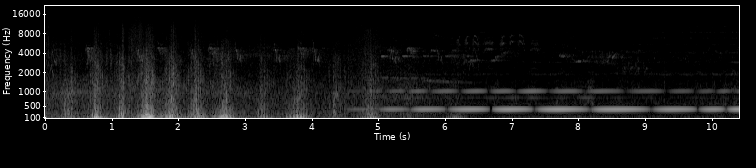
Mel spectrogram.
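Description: A bullroarer whirring in rhythmic pulses, two to three a second, which die away about six seconds in. From about five seconds in, a steady ringing tone takes over, swelling and fading about once a second.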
